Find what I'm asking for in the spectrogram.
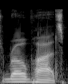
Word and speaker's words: Robhots: it's pronounced Robots, but there's an H in it. Robhots, right? – I'll put them in the show notes, yeah.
